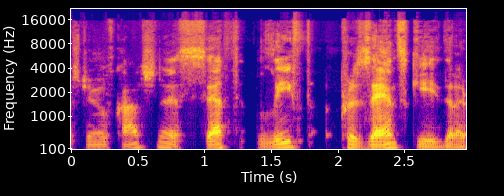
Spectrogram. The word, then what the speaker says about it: Pruzansky: to the live stream of Consciousness Seth Leaf pransky did I pronounce that right you did strangely enough so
